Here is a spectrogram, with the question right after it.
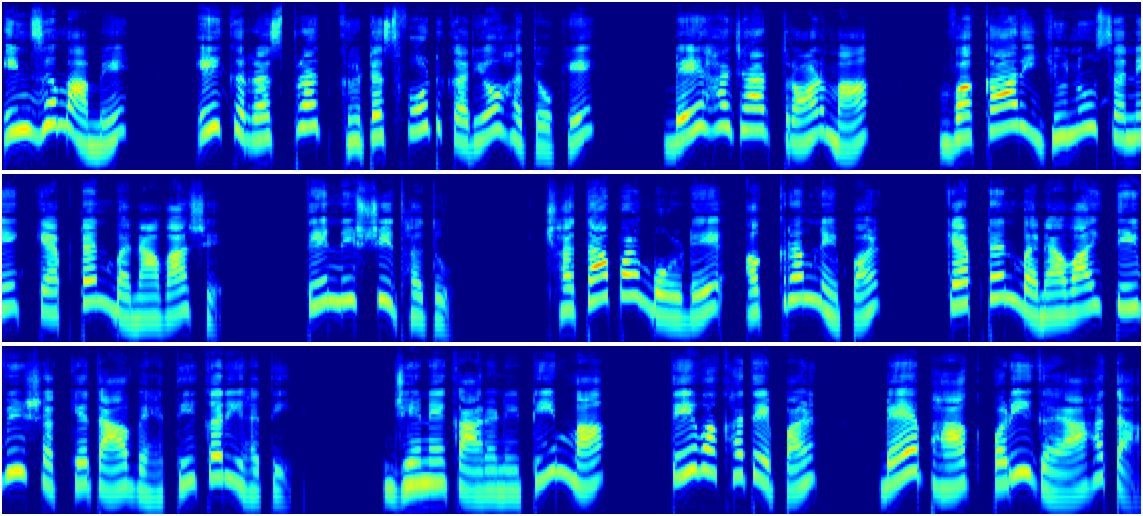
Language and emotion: Gujarati, neutral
